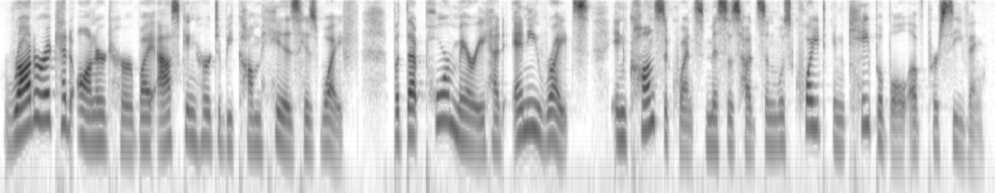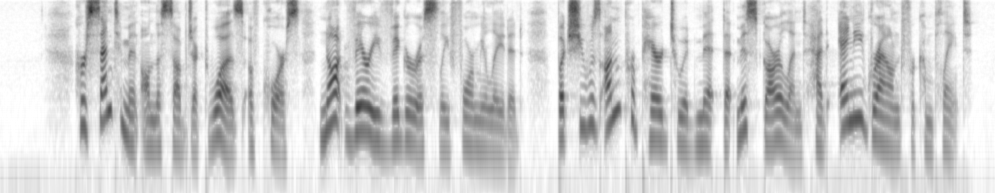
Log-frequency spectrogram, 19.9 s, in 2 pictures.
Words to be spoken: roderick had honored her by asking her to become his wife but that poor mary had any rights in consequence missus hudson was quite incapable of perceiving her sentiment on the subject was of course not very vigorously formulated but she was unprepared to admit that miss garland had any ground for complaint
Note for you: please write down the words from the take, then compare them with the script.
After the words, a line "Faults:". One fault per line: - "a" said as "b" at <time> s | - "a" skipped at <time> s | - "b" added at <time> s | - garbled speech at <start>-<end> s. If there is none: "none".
roderick had honored her by asking her to become his his wife but that poor mary had any rights in consequence missus hudson was quite incapable of perceiving her sentiment on the subject was of course not very vigorously formulated but she was unprepared to admit that miss garland had any ground for complaint
Faults:
- "his" added at 3.0 s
